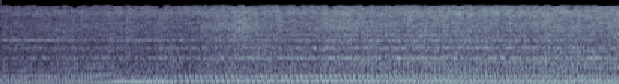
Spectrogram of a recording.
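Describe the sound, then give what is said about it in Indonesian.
Loud motorcycle engine accelerating away after escaping a traffic jam, its steady droning hum stepping up in pitch early on and then holding strong and even, with no voices. “Setelah aku berhasil keluar dari kemacetan itu, aku langsung gas motorku.”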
